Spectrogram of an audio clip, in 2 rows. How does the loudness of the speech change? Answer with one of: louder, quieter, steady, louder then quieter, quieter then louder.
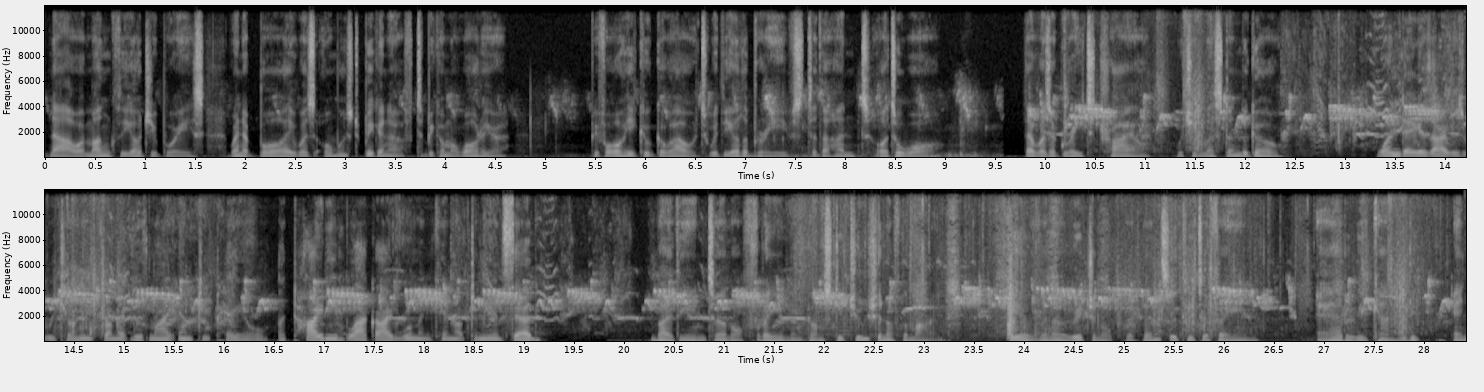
steady.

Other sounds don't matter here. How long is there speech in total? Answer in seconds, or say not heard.
27 s.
